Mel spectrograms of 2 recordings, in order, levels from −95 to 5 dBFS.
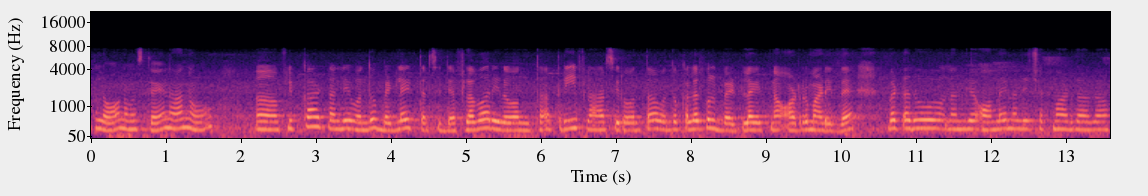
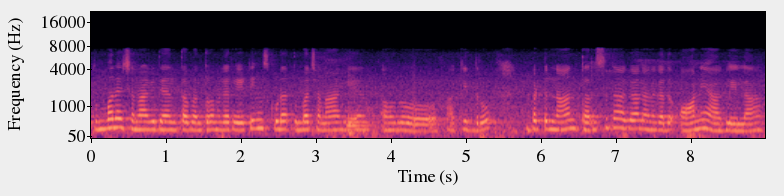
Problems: constant background noise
